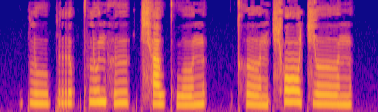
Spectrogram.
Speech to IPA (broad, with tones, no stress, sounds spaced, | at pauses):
p l uː˧ p r o˦˥ k̚ pʰ l u˥˩ n h ɯː˦˥ k̚ t͡ɕʰ a˥˩ w kʰ w o˦˥ n | kʰ ɤː˨˩ n t͡ɕʰ ɔː˥˩ t͡ɕ ɤː˧ n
